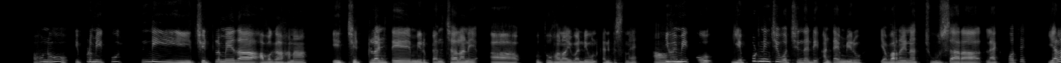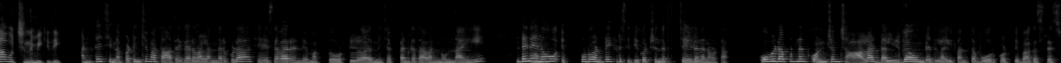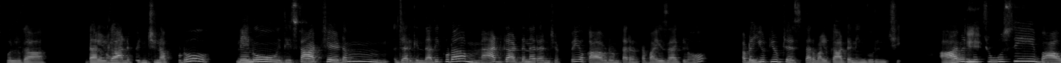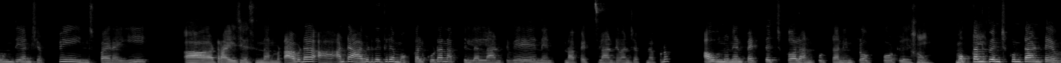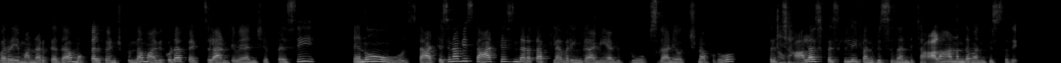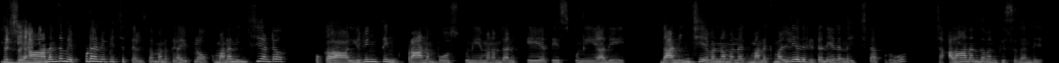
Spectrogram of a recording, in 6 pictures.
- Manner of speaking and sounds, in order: in English: "సిటీకొచ్చిన"; in English: "డల్‌గా"; in English: "బోర్"; in English: "స్ట్రెస్‌ఫుల్‌గా, డల్‌గా"; in English: "స్టార్ట్"; in English: "మ్యాట్ గార్డెనర్"; in English: "యూట్యూబ్"; in English: "గార్డెనింగ్"; in English: "ఇన్స్‌పైర్"; in English: "ట్రై"; in English: "పెట్స్"; in English: "పెట్"; chuckle; in English: "పెట్స్"; in English: "స్టార్ట్"; in English: "స్టార్ట్"; in English: "ఫ్లవరింగ్"; in English: "ఫ్రూట్స్"; in English: "స్ట్రెస్ రిలీఫ్"; in English: "లైఫ్‌లో"; in English: "లివింగ్ థింగ్"; in English: "కేర్"; in English: "రిటర్న్"
- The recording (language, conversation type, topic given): Telugu, podcast, హాబీలు మీ ఒత్తిడిని తగ్గించడంలో ఎలా సహాయపడతాయి?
